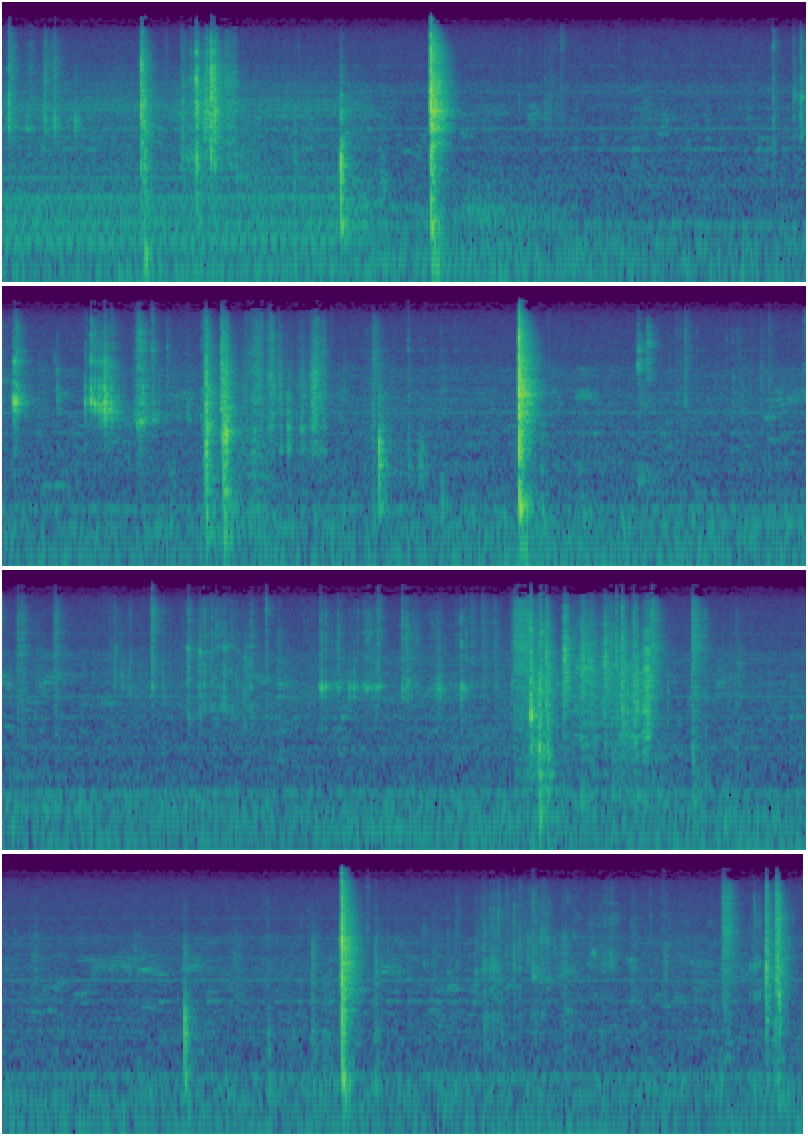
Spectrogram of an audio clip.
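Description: Electric hand mixer running for the first few seconds, then switched off. After that come scattered sharp knocks and clicks, a dozen or so, as eggs are cracked against the mixing bowl and dropped into the batter.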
